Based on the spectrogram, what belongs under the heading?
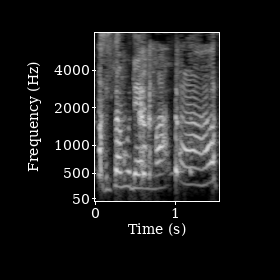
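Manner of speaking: teasing question broken by laughter; laughing tease. Real, not acted. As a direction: poke fun while laughing. Guest teases host, laughing. (menggoda sambil tertawa)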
